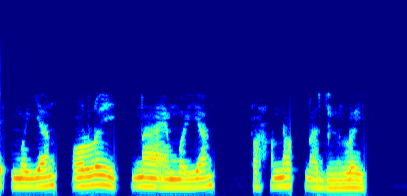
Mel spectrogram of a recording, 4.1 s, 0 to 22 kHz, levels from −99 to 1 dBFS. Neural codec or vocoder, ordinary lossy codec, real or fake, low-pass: none; none; real; 3.6 kHz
